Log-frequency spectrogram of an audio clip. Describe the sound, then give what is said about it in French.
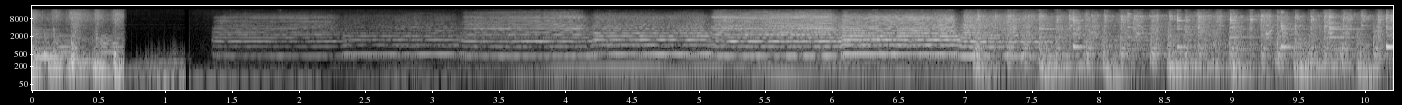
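At night in Rio, a fire siren calls all the firefighters to a burning coffee factory, wailing in a long sustained tone that swells steadily louder for several seconds, then gives way abruptly to loud, rhythmic band music with heavy percussion. “Nuit, une sirène appelle au feu tous les pompiers et tout Rio qui se réveille voit brûler l'usine de café.”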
